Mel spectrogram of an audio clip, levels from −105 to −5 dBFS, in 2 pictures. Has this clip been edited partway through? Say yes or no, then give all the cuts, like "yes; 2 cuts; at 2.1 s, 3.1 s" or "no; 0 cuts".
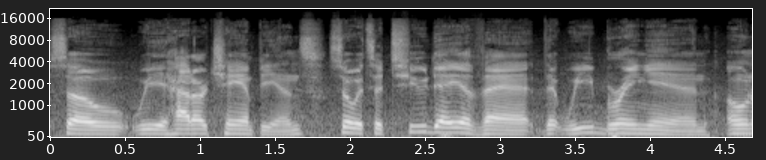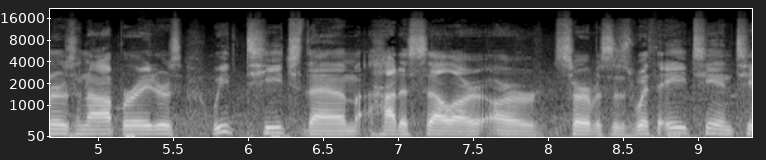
yes; 2 cuts; at 1.8 s, 4.4 s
